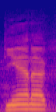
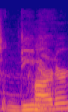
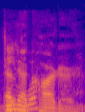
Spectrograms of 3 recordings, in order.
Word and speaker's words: Deana Carter: And don't you tour with the country music artist Deanna? Yes. Dena. Dina Carter.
